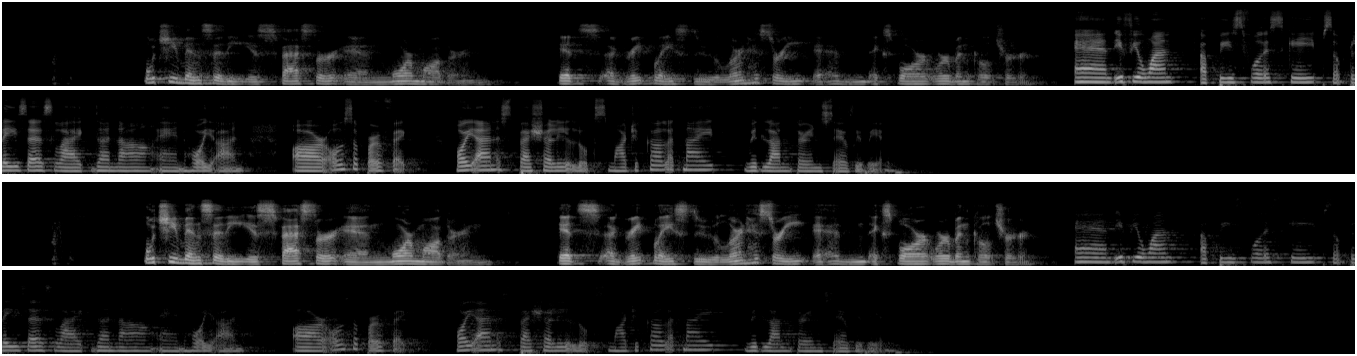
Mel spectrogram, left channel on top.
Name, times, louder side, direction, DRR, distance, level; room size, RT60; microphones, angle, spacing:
voice 1, 1.4-4.9 5.6-10.3, right 6 dB, 55° right, 0.5 m, -32 dB
voice 2, 10.7-11.7 12.0-17.6 18.1-20.7 21.0-22.5, left 6 dB, 65° left, 0.5 m, -36 dB
19.5 x 13.5 x 4.5 m
head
